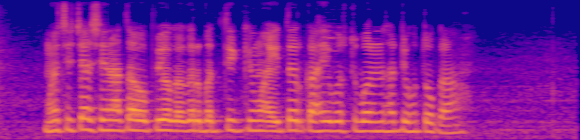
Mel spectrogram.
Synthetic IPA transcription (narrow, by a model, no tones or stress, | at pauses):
məɕit͡ɕjaɕenat͡saupjoɡəɡəɾbət̪ːiːkːĩw̃ʋait̪əɾkaɦiːʋəst̪uːbəɽɳjas̬aʈiːɦot̪oka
